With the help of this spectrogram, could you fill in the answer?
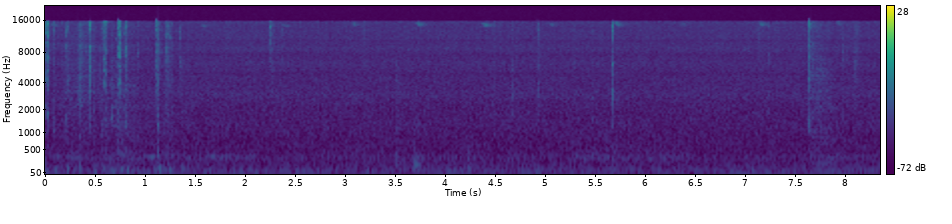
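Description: Fingertips type on the plastic keycaps of an aluminium laptop keyboard, producing quiet, crisp key clicks. A quick flurry of taps at the start gives way to sparser, isolated keystrokes over a soft, low background rumble.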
